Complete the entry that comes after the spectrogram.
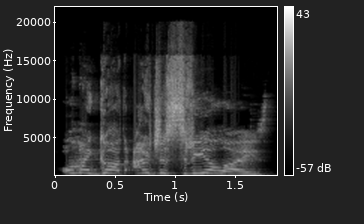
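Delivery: sudden excited gasp, high. Real, not acted. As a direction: blurt out the realization.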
